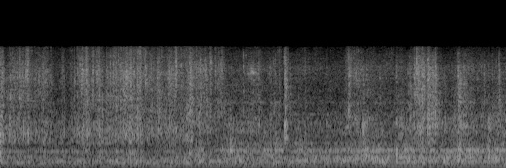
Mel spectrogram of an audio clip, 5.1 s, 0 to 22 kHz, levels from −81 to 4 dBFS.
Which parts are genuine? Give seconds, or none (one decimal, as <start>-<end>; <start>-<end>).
0.0-5.1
